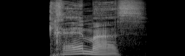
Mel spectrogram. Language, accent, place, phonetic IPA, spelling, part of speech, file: German, Germany, Berlin, [ˈkʁɛːmɐs], Krämers, noun, De-Krämers.ogg
- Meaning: genitive singular of Krämer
